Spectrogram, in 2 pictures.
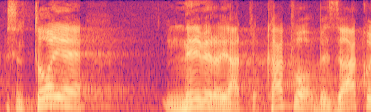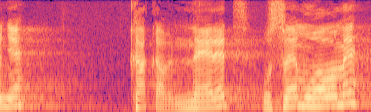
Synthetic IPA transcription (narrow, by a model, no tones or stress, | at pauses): mislimt̪o̞ːje | neʋjeɾojat̪nokakʋo̞be̞zːaːkoɲe | kʰakaʋneɾed̪usʋe̞muoʋome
